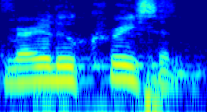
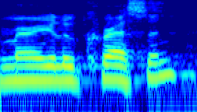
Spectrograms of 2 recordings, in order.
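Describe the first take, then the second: First: The surname is said with a long ee vowel. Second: The surname is said like the word crescent. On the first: The speaker calls it right. "It's Mary Lou Creason" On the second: The speaker calls it wrong. "That isn't right"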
